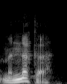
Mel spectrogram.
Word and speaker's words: Minooka: Well, I think I have some license to pronounce M-I-N-O-O-K-A any way I want. – Manuka? – It's Manuka. But the Manukites call it Manuka. There's Manuka and Manuka. Two O's, Manuka. – So the people who live there, you were admitting, say Manuka, but you say it the other way?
